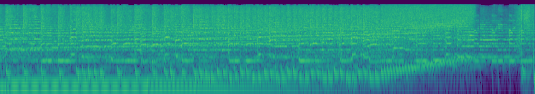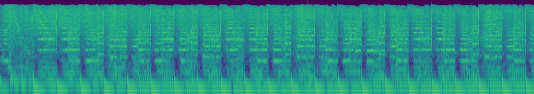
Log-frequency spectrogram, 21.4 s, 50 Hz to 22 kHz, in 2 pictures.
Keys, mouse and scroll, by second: 0.4 click, 2.0 click, 2.4-3.3 scroll up 13, 6.7-7.9 drag, 8.5 click, 8.8-9.6 scroll, 12.5 click, 12.9 Escape.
